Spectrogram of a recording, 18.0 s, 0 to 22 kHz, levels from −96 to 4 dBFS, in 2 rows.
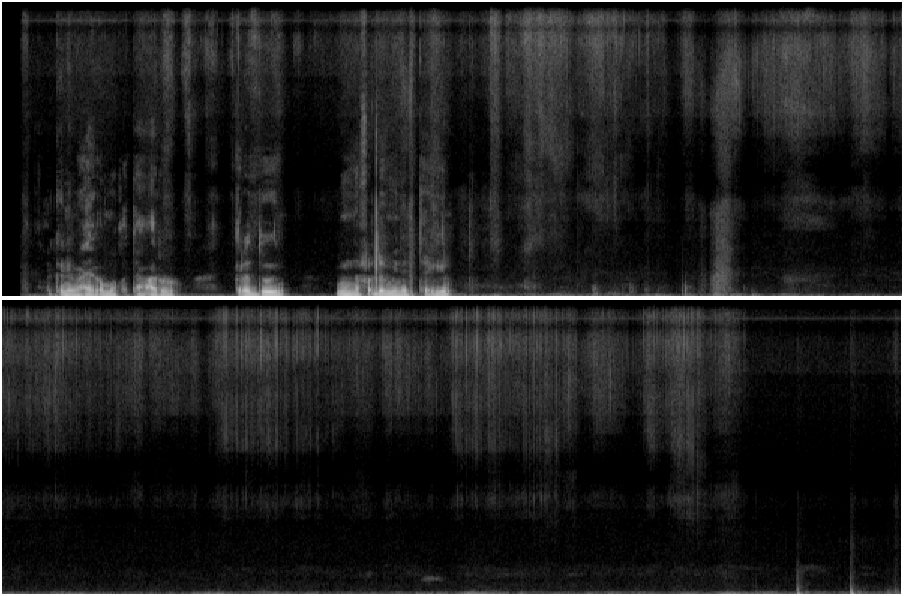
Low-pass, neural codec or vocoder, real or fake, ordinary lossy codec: none; none; real; none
